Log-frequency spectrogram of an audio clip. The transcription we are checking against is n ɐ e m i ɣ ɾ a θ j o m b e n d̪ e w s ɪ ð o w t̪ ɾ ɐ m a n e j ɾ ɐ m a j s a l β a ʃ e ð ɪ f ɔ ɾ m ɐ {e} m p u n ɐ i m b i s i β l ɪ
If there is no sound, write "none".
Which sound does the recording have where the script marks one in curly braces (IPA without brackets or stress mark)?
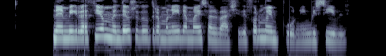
i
